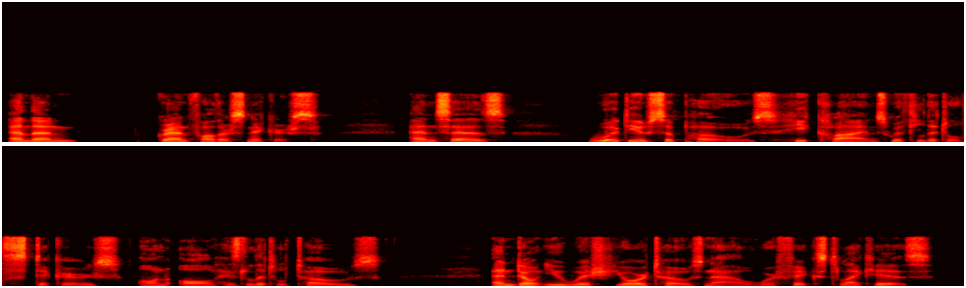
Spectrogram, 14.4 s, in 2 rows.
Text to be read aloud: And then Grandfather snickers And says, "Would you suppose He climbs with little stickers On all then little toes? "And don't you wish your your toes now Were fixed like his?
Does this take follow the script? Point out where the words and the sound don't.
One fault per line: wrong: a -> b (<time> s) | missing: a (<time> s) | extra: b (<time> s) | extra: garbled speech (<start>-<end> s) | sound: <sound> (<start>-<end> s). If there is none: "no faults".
wrong: then -> his (8.8 s)
missing: your (12.1 s)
